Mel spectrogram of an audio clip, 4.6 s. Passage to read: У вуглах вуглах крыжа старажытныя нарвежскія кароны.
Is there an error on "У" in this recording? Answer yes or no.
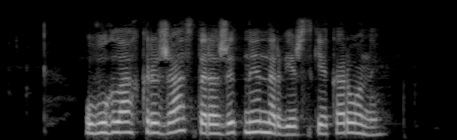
no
